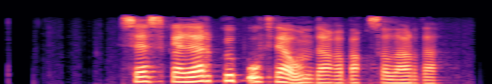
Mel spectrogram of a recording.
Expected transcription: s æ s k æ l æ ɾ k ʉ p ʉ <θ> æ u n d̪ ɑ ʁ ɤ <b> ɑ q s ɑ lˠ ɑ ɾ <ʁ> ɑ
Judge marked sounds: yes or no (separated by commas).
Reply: yes, yes, no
